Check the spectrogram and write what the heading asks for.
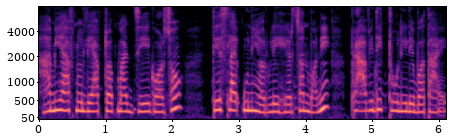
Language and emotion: Nepali, fearful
